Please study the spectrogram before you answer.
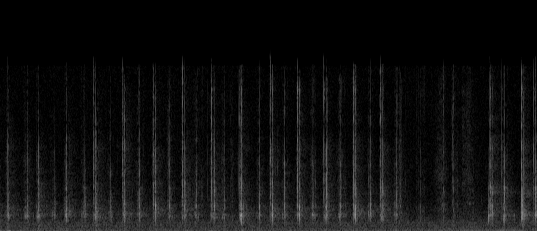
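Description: Fingertips and nails tap and click along the metal receiver of a hand-held AR-style metal and polymer rifle. About thirty quick, dry, bright clicks come in an uneven rhythm with almost no ring, pause briefly near the end, then resume.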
